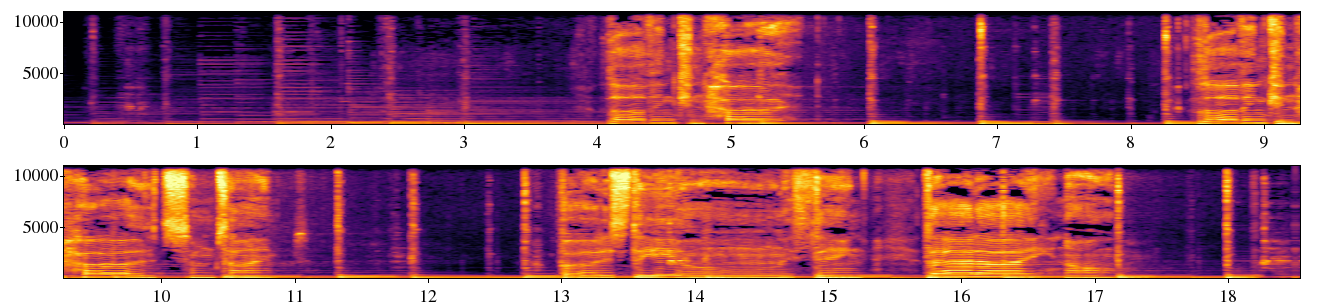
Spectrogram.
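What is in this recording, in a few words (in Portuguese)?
dia das mães female filha, Dia das Mães – Para minha Mãe – Voz Feminina; Telemensagens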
